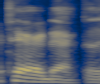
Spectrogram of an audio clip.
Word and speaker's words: pterodactyl: a paroda or a pterodactyl you pick because one of them one of them um constant is silent and actually pterodactyl means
